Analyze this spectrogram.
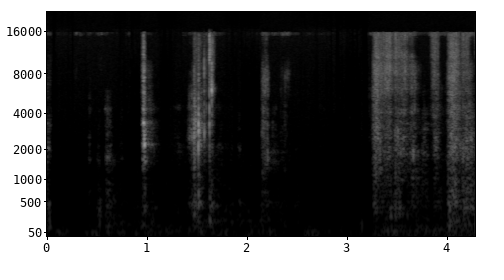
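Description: Cardboard product box being opened by hand: a sharp click and a short scrape as the tucked end flap is pulled free, then bubble wrap crinkling from about three seconds in as the wrapped timer inside is handled.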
